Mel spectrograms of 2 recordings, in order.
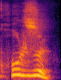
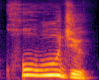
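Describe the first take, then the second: First: The vowel is a plain, steady o. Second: The vowel glides from o to u. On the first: This is the usual pronunciation. "일반적으로 그냥 코즈 이렇게 발음하면 좋습니다" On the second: Some people pronounce it this way. "어떤 분은 또 코우즈"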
